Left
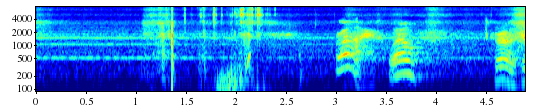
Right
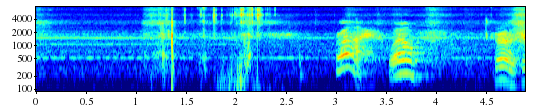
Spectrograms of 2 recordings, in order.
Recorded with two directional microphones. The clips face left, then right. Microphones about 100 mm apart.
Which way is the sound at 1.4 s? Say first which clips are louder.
Even; 35° left (ahead or behind).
